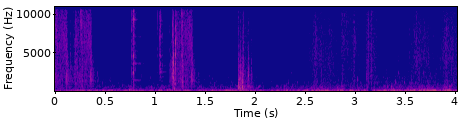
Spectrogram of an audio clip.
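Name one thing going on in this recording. A soft game interface whoosh sounds as a menu closes.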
